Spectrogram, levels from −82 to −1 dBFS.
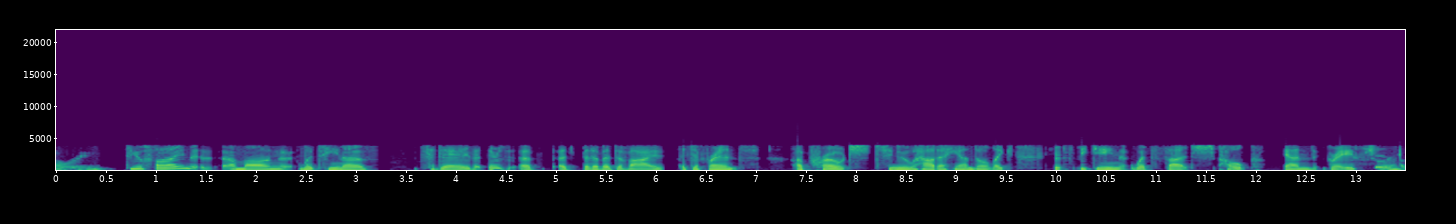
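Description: At 1.52 and 8.08 s the speech briefly sounds held and buzzy for about 60 ms. At 3.18 to 3.33 s and 6.02 to 6.20 s, that buzz fades into silence before the speech cross-fades back. From 9.76 to 10.24 s several short buzzy stutters are scattered through the speech, none longer than 60 ms. This is packet loss with pitch repetition: the receiver repeated the last pitch period to cover each gap and faded it out on the longer ones. The speech is band-limited by G.711 telephone coding, which leaves nothing above 4 kHz.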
